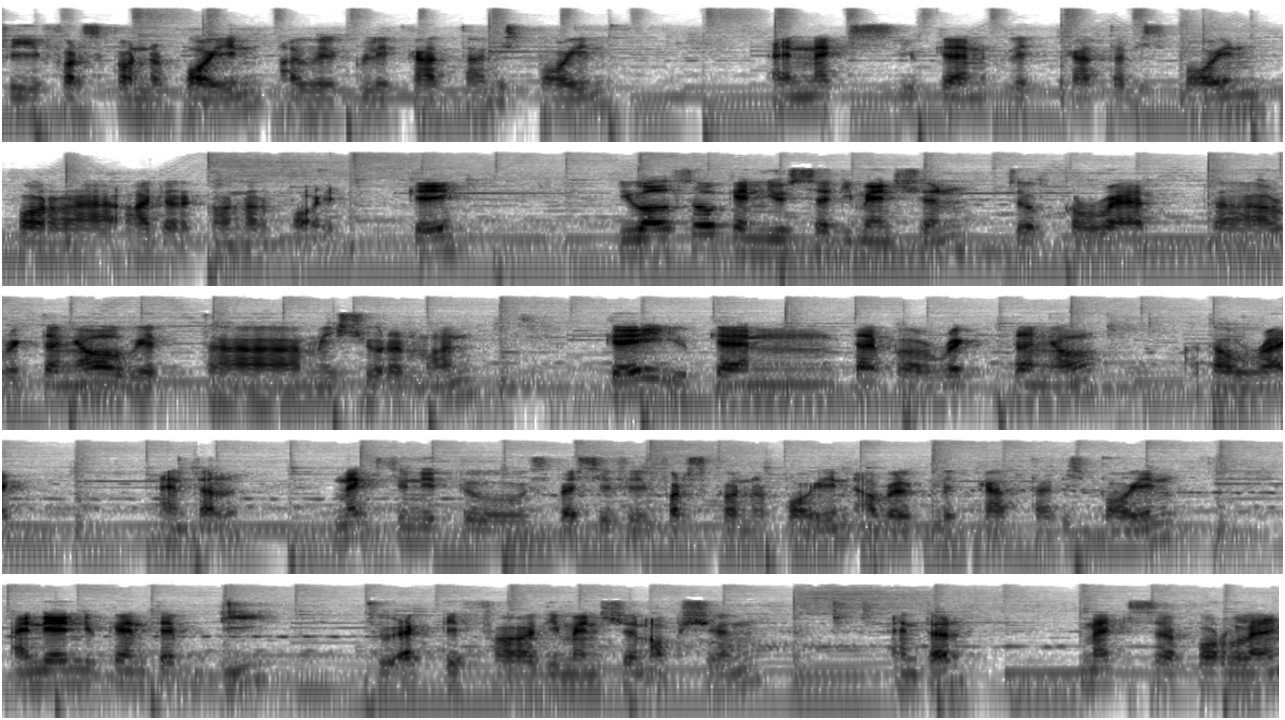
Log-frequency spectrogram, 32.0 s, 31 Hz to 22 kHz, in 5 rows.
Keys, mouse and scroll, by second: 2.7 click, 7.7 click, 9.0 middle click, 17.3-18.2 typing, 19.9 space, 24.4 click, 26.6 d, 29.6 space.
